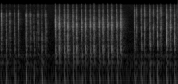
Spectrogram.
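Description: Rapid, loud typing on a dirty, stock tenkeyless mechanical keyboard without silencing rings, a steady stream of sharp clacky keystrokes with a brief pause midway, no voices.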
